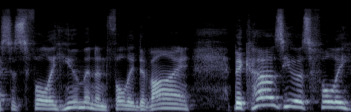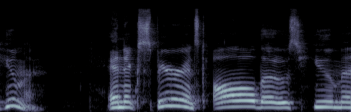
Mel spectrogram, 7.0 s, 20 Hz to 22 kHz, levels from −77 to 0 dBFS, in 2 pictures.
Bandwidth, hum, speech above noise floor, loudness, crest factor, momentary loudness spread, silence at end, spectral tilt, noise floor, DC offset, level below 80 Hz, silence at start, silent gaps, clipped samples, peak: 16 kHz; none; 42 dB; -26 LUFS; 18 dB; 6 LU; 0 s; -5 dB/octave; -68 dBFS; under 0.1%; -76 dBFS; 0 s; none; under 0.1%; -8 dBFS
